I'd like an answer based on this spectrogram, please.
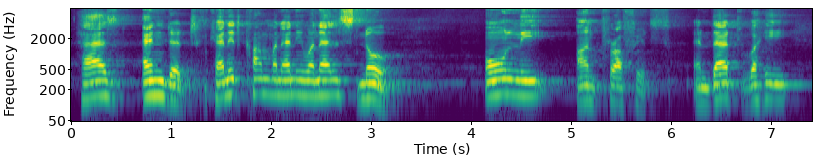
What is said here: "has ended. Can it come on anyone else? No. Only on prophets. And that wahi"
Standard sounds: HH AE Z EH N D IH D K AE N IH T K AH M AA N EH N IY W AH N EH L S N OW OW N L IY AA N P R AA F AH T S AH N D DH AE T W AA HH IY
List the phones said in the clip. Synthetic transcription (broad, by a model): HH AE Z EH N D IH D K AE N IH T K AH M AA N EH N IY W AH N EH L S N OW OW N L IY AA N P R AA F AH T S AH N D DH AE T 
